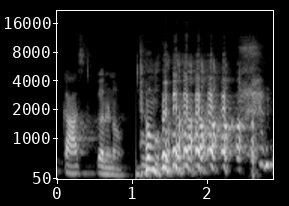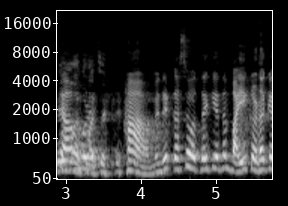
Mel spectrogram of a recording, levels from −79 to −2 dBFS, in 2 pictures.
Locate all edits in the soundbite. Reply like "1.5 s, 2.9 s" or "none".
0.9 s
